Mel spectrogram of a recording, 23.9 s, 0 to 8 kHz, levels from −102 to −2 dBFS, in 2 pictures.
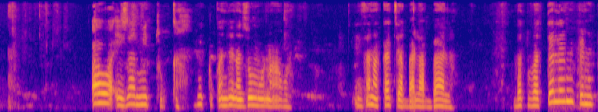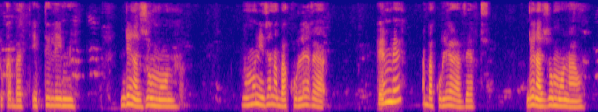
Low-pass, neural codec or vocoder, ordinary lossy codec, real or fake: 7.2 kHz; none; AAC, 32 kbps; real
